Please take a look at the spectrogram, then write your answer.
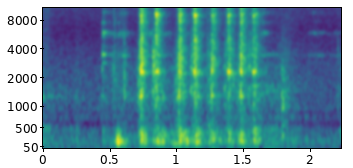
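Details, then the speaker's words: Typical GC6150H industrial sewing machine turned by hand: quick dry scratchy ticks from under the handwheel pulley, caused by a hand-sewing needle and thread wad caught there, scraping. "Вот эта иголка, она и шкрябала здесь."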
